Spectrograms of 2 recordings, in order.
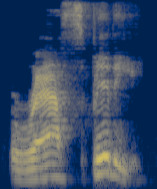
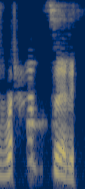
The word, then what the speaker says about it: Rapsittie: Also, I just want to point out that Rhapsody is spelled Rapsittie. Mm-hmm. At first, I thought it was called the Raspity. Yeah. But no, it's Rhapsody, but spelled in a way that no one would ever spell it.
